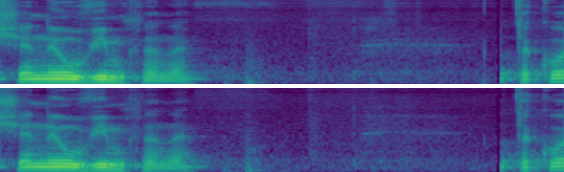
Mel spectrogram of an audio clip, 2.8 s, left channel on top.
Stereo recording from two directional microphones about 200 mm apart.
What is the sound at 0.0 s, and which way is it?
Speech, 10° left (ahead or behind).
